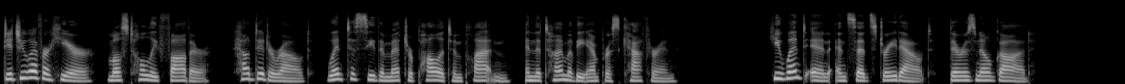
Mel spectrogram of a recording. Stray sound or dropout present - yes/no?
no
